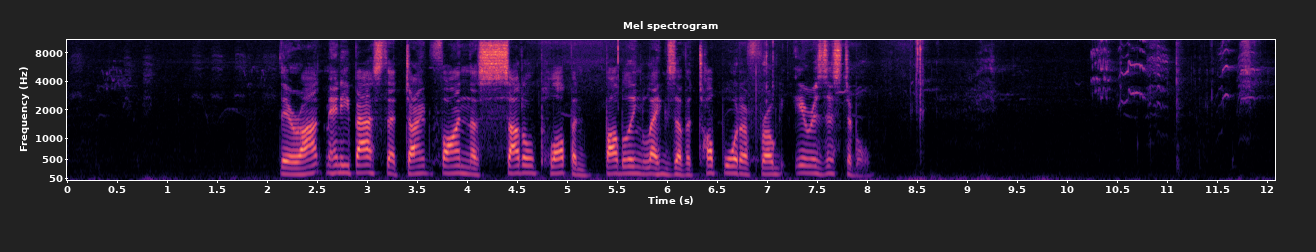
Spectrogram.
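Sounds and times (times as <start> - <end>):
small birds chirping: 0.0 - 2.8, 3.8 - 12.0.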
